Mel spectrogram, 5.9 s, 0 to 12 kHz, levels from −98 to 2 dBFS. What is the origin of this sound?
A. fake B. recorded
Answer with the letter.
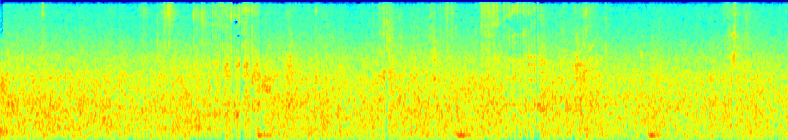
B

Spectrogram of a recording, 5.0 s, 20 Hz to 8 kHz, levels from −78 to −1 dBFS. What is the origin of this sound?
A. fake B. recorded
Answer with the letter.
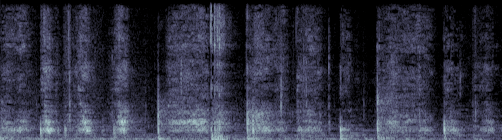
B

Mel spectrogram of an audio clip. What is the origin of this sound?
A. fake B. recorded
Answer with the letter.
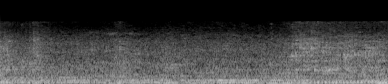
B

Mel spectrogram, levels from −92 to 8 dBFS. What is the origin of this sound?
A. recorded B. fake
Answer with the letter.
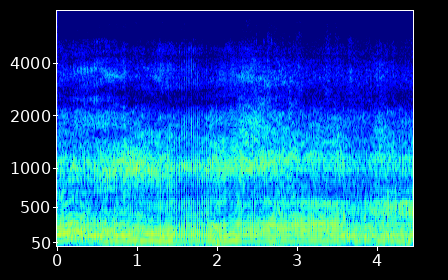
B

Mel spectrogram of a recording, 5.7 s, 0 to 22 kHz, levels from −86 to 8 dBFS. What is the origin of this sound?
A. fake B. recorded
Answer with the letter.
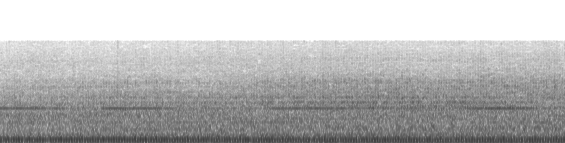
A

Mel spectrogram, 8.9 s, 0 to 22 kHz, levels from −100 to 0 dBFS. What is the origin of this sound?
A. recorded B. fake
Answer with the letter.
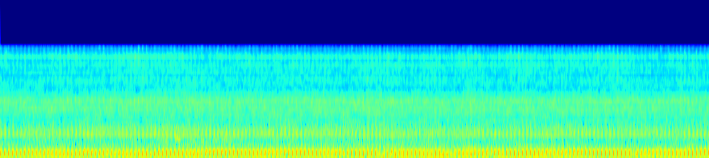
B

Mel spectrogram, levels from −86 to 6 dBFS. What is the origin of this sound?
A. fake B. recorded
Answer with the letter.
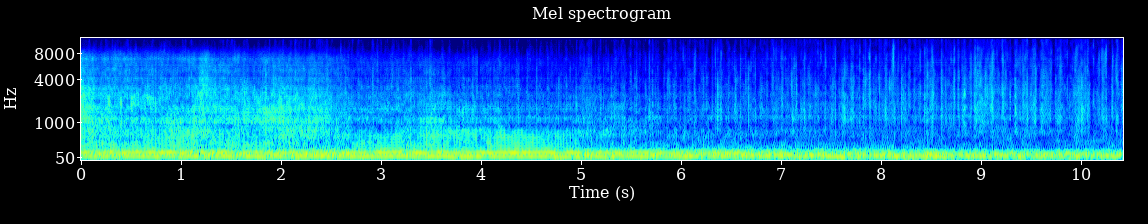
A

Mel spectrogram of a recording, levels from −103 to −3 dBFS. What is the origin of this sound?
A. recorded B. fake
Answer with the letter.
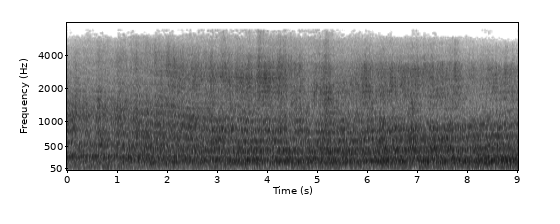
B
